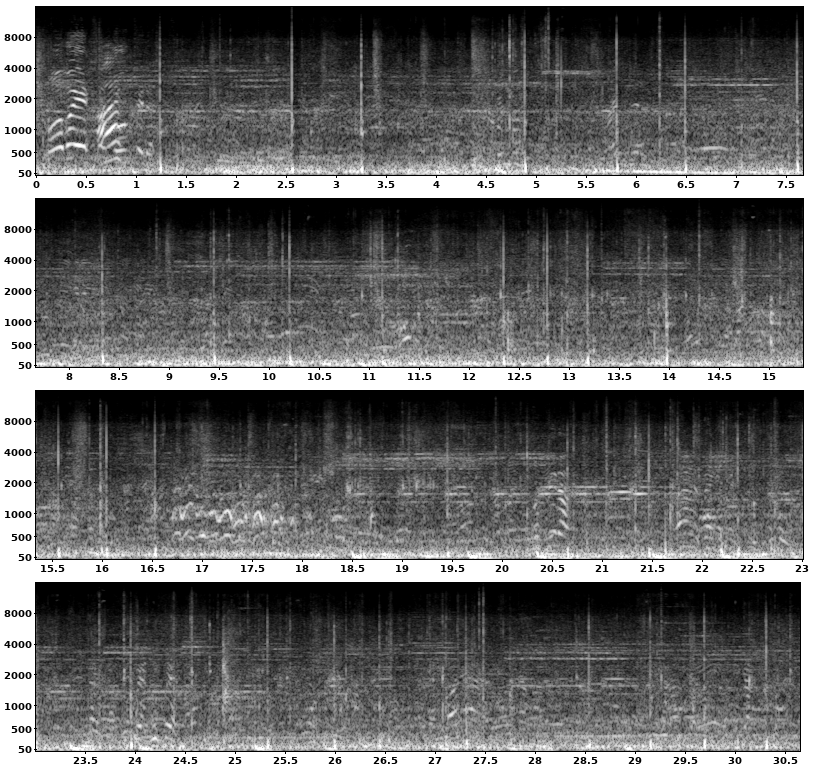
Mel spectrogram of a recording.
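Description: Inline skate wheels rolling on a hard court with a steady rumble, a rollball bouncing and being handled in many short knocks, and players' and onlookers' voices shouting throughout.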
